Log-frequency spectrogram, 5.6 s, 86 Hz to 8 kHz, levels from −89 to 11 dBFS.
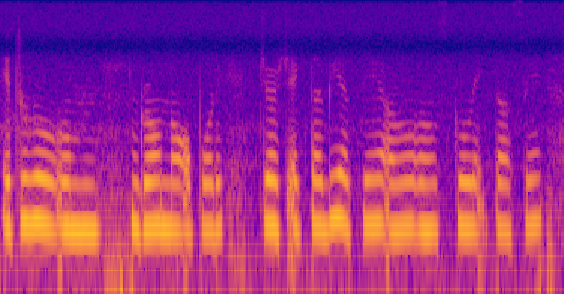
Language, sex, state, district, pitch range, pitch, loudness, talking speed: Nagamese, female, Nagaland, Kohima, 235-250 Hz, 245 Hz, -14 LUFS, 160 wpm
